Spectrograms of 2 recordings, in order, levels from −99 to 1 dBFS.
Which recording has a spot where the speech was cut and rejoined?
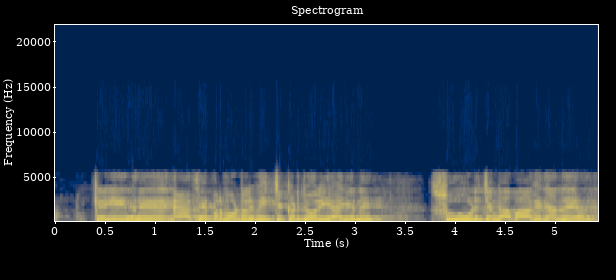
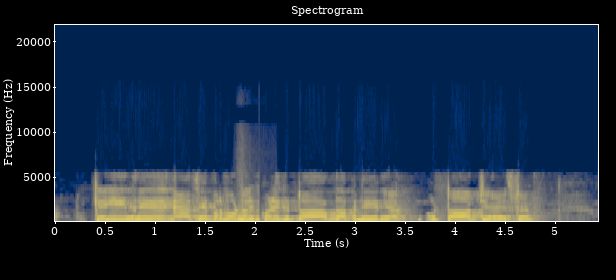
second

